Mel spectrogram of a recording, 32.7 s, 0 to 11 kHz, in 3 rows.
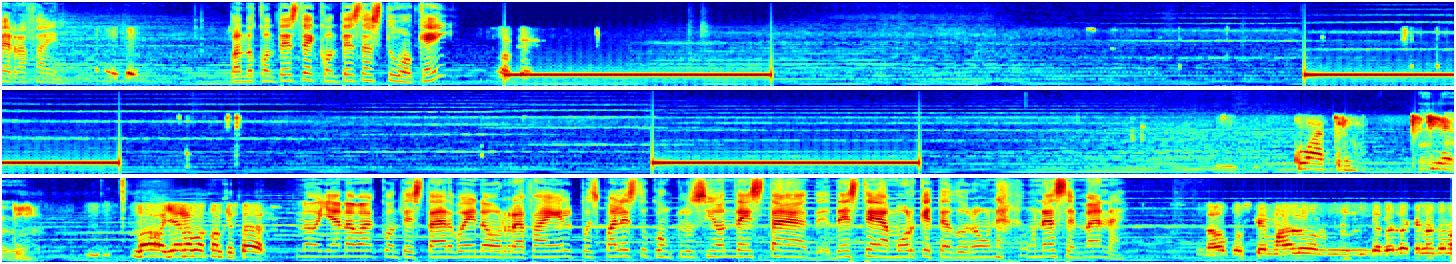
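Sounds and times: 
speech: 0.0 - 4.2, 20.6 - 32.6
ringback tone of an outgoing telephone call: 3.8 - 5.8, 9.8 - 11.8, 15.8 - 17.8.

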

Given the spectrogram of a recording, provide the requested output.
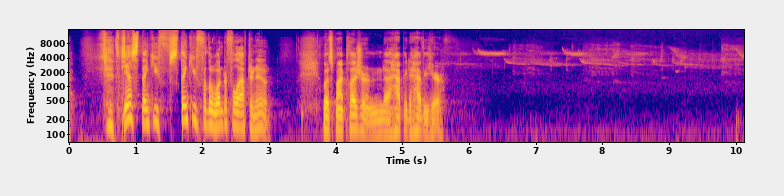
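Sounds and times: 
speech: 0.5 - 5.7
chorus of many birds chirping and trilling outdoors: 5.2 - 10.1.

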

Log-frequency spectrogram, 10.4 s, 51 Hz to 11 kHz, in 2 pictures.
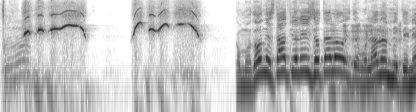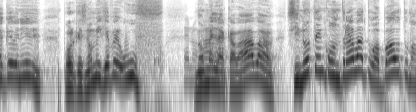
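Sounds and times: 
loud piercing two-finger family calling whistle: 0.3 - 2.7
speech: 3.0 - 10.3
laughter: 4.0 - 5.4.

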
